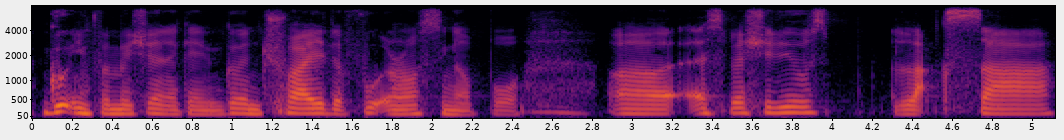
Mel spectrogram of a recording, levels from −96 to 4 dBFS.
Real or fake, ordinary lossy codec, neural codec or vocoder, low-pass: real; Opus, 32 kbps; none; 7.2 kHz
